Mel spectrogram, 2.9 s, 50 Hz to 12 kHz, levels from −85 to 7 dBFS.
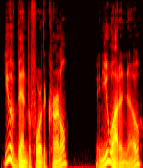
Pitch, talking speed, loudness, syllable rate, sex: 115 Hz, 230 wpm, -18 LUFS, 6.8 syllables/s, male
